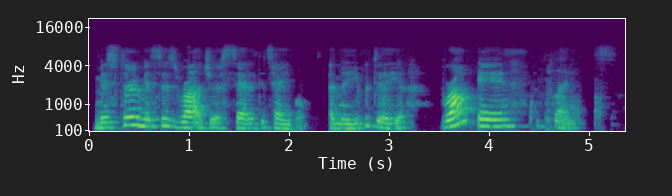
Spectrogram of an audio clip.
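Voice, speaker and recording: A woman's voice: medium pitch, animated, normal speed, vocal fry, reverberant, muffled recording. A woman reading a children's story aloud, with explanatory asides to young listeners. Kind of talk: scripted storybook narration with simple asides.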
